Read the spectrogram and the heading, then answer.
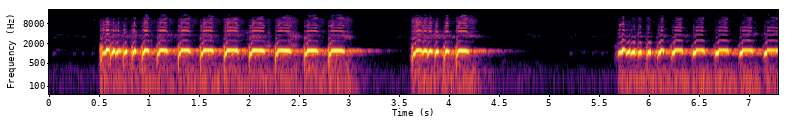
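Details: Zebra Dove of local stock calling loudly as a lure to draw a reply. Three bursts of fast, rolling coo notes each end in a held tone, separated by brief pauses.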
